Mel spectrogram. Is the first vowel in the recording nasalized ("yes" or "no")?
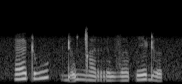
no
